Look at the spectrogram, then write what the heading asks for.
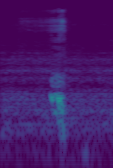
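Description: A Yorkshire Terrier gives a brief, falling grumble, a short growl-like demand for its walk.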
